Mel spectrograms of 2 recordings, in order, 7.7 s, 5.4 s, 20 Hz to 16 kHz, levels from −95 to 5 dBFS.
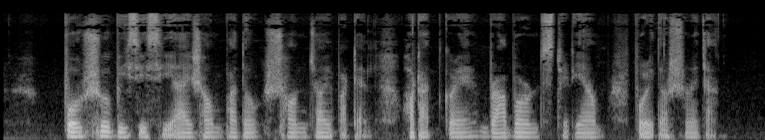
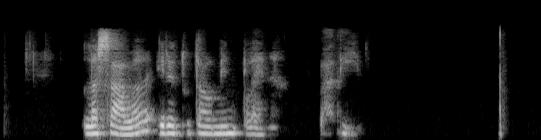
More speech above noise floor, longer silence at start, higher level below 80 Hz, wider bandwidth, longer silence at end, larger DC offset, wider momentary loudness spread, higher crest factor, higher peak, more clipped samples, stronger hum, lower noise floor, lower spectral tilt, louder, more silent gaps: second, 25 dB vs 69 dB; second, 0.25 s vs 0.85 s; first, -50 dBFS vs -62 dBFS; first, 11.5 kHz vs 7.6 kHz; second, 0.5 s vs 1.9 s; neither; second, 11 LU vs 25 LU; about the same, 22 dB vs 18 dB; about the same, -2 dBFS vs -4 dBFS; neither; neither; second, -49 dBFS vs -87 dBFS; about the same, -4.5 dB/octave vs -5 dB/octave; second, -24 LUFS vs -18 LUFS; neither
